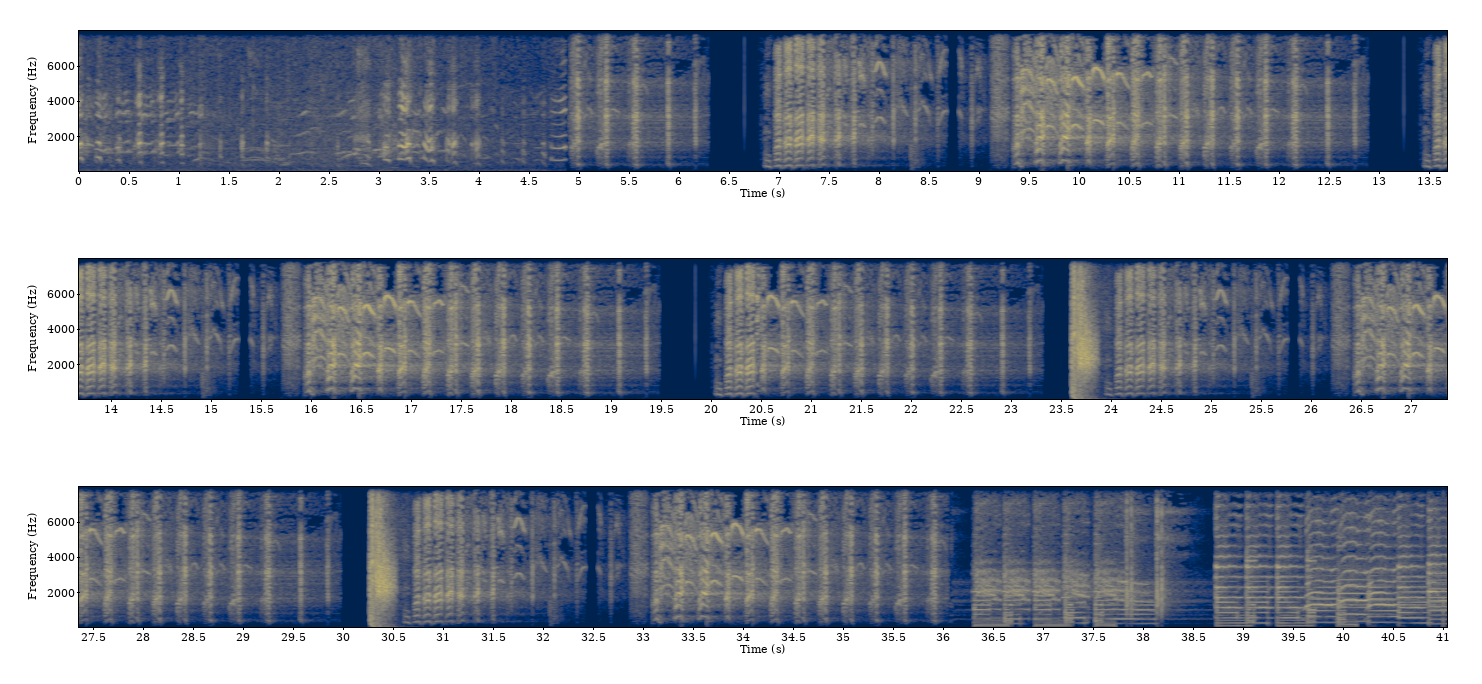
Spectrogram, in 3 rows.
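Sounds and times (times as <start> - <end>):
high-pitched giggling laughter: 0.0 - 6.3, 6.9 - 12.9, 13.5 - 19.5, 20.1 - 23.4, 24.0 - 30.0, 30.6 - 36.3.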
